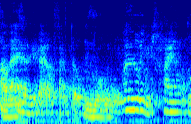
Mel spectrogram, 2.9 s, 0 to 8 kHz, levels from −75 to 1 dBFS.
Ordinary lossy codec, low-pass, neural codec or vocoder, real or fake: none; none; codec, 16 kHz, 4.8 kbps, FACodec; fake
